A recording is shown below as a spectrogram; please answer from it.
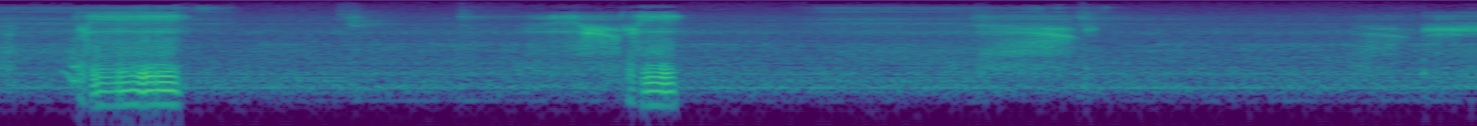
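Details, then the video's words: Dog snores twice, about three and a half seconds apart, each a short harsh rattling breath; softer breathy sounds follow in a quiet indoor setting. "snoring dog"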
